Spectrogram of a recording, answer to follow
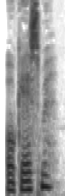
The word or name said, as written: orgasme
